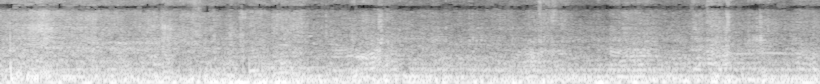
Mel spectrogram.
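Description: A dense, steady hum of many honeybees fills an open Layens hive brood box on a windy March day, soft and continuous, with wind noise and someone speaking over it.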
